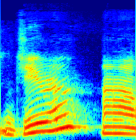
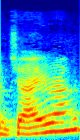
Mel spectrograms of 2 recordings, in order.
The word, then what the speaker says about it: Jira: projects mm-hmm so as a company we use JIRA or Jireh depending on how people pronounce it so it's a really nice tool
